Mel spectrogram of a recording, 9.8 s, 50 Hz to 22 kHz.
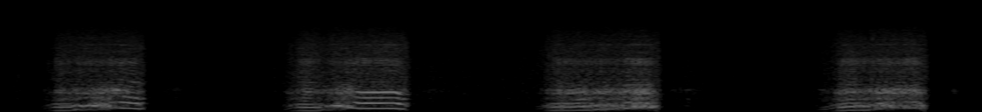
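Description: Four loud, rattling snores with quiet gaps between them, at about 23 a minute: ordinary snoring.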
